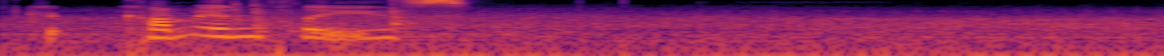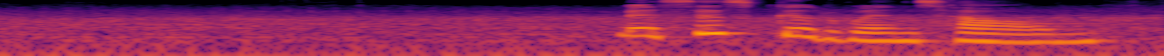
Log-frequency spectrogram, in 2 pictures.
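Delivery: put-on hesitant old-lady welcome; old lady tenant, resigned. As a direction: let the caller in as a frail old woman. Old tenant lets landlord in.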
